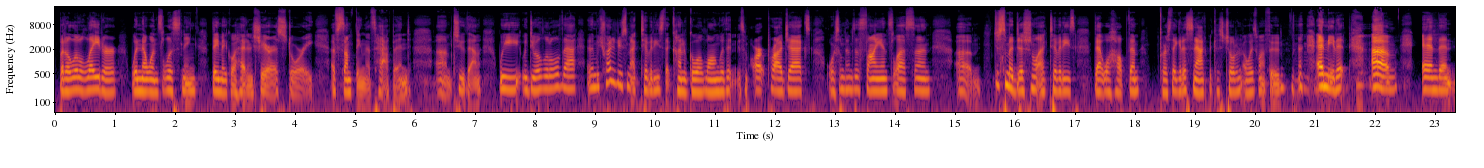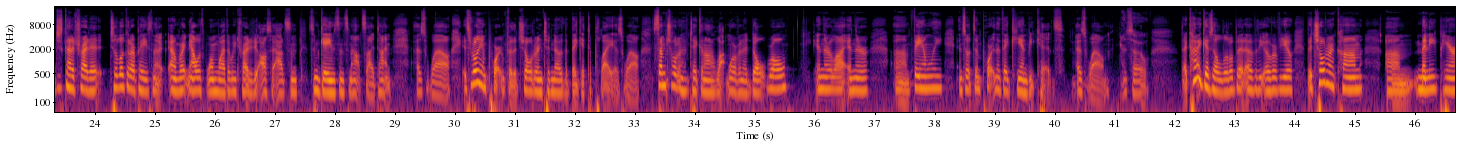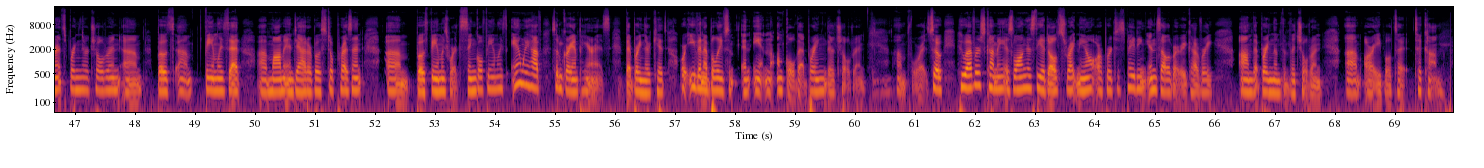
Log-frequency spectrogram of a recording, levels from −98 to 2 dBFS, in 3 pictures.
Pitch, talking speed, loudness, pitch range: 195 Hz, 215 wpm, -29 LUFS, 180-210 Hz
